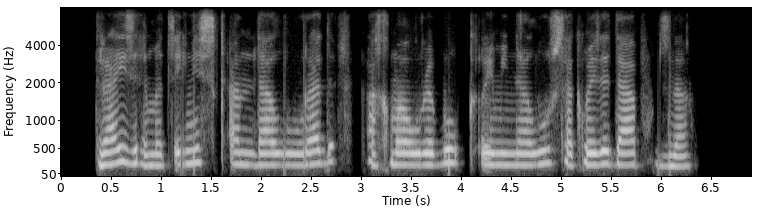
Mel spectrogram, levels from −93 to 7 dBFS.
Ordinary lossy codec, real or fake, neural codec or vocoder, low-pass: Opus, 32 kbps; real; none; 7.2 kHz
